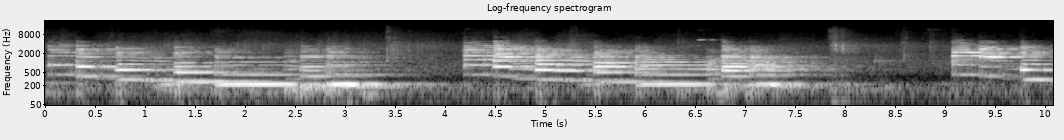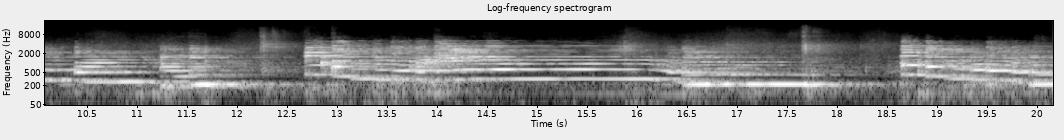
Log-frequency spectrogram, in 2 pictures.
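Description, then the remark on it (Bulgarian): A musical instrument plays a run of clean, sustained notes in repeated phrases, each group separated by brief gaps, with shifting tone color from phrase to phrase, loud, no voices. “Сега ще направя кощуното, ще накарам този тон музикант да ви свири чисти ноти с различни темпи.”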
